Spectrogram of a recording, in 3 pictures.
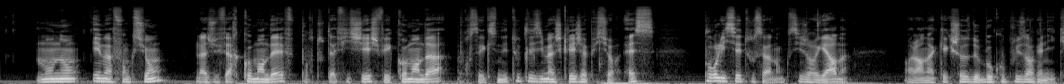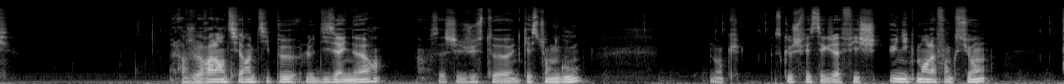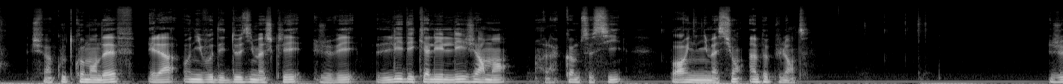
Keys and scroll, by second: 12.6 space, 28.2 shift+space, 29.8 space.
